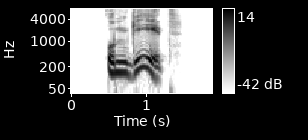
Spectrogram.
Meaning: second-person plural present of umgehen
- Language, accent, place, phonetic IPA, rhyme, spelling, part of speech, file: German, Germany, Berlin, [ʊmˈɡeːt], -eːt, umgeht, verb, De-umgeht.ogg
